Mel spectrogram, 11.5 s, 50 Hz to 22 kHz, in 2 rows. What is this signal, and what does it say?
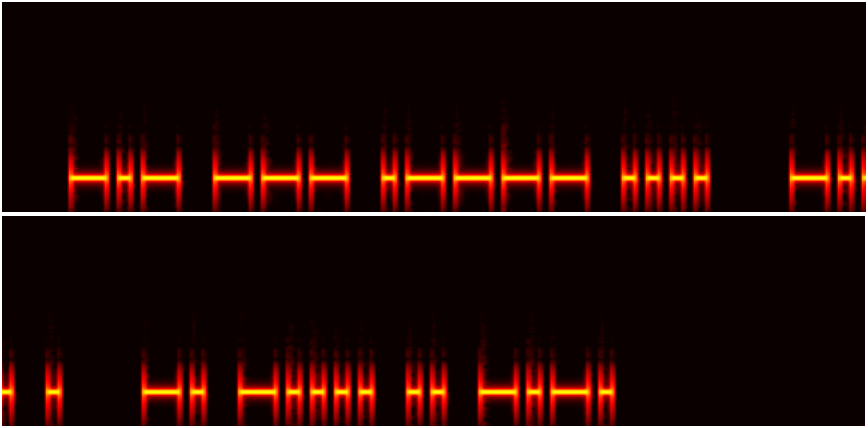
Morse code, heard as a keyed tone, about 15 wpm, 700 Hz. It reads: KO1H DE N6IC
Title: USA Callsign DE Callsign - 4 Characters - 15wpm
